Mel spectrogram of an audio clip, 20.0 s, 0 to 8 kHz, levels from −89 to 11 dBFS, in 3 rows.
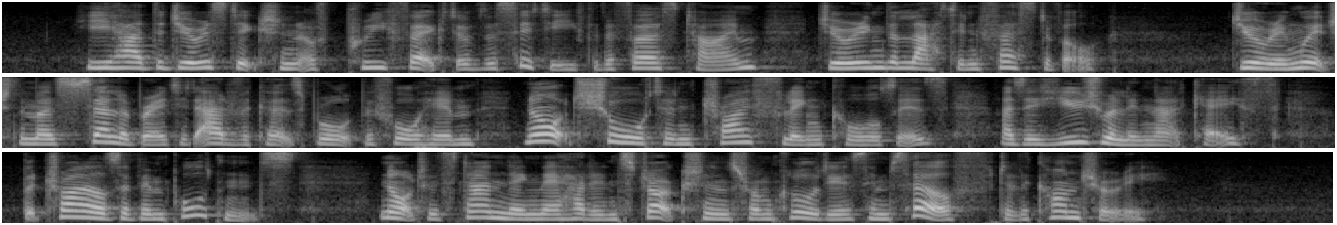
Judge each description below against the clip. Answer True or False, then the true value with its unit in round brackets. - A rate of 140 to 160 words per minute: True (155 wpm)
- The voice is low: False (210 Hz)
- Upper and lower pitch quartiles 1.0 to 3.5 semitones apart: False (4.1 semitones)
